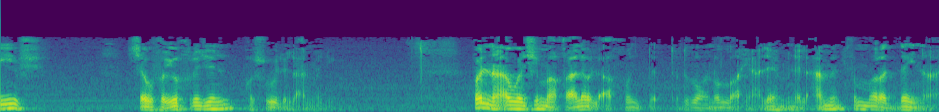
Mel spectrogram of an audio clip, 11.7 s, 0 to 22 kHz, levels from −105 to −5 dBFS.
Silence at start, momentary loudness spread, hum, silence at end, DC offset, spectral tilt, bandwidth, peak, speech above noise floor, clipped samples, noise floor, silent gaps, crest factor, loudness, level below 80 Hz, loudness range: 0 s; 22 LU; none; 0 s; under 0.1%; -11.5 dB/octave; 5.8 kHz; -2 dBFS; 29 dB; under 0.1%; -50 dBFS; none; 20 dB; -21 LUFS; -52 dBFS; 8 LU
